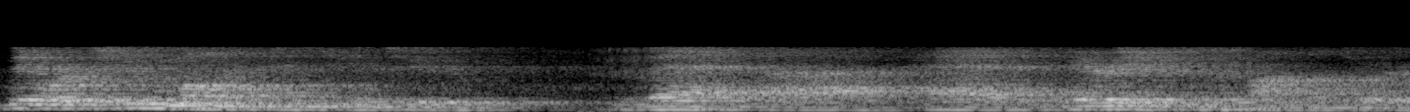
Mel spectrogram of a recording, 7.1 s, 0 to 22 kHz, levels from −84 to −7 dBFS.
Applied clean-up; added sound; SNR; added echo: none; Wood; 14 dB; reverberation time 2.2 s.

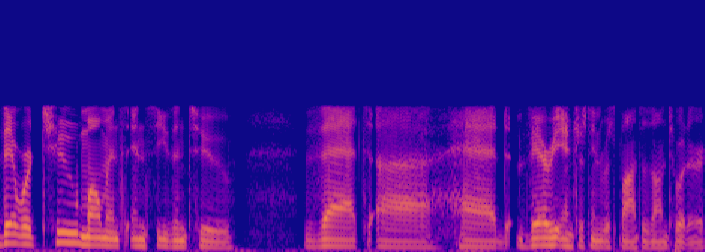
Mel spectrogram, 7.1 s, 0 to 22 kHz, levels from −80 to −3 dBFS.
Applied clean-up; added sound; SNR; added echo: none; none; none; none.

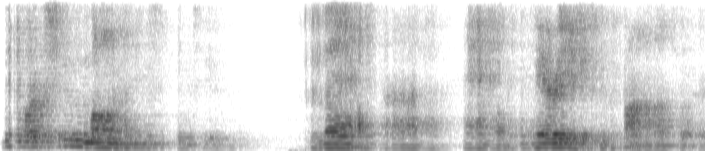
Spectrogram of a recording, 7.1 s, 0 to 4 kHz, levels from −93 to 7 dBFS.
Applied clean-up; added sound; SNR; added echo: neural mask model DeepFilterNet 3.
